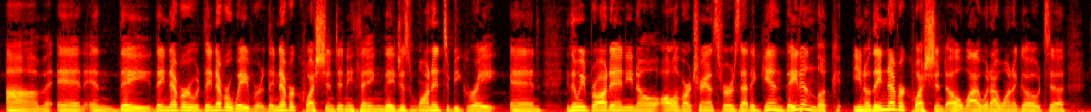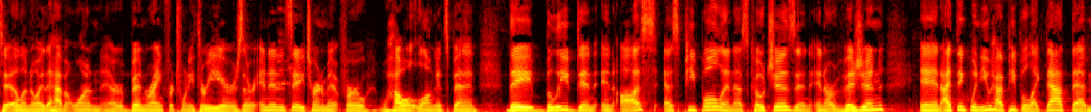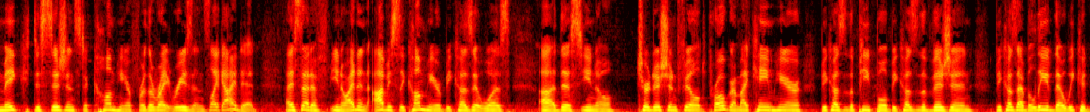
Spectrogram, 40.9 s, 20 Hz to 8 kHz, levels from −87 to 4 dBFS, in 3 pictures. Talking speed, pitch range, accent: 210 wpm, 170-195 Hz, American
